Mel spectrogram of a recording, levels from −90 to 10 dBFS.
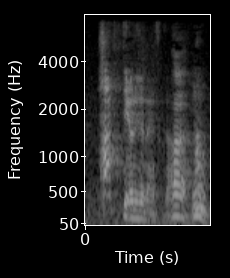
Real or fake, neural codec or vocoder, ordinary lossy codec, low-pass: real; none; none; 7.2 kHz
